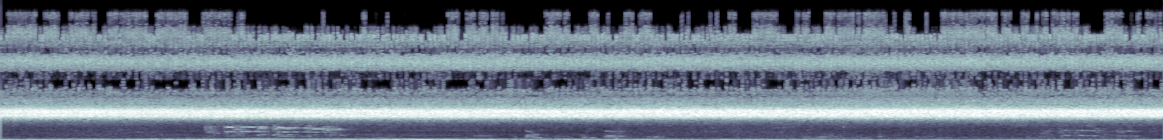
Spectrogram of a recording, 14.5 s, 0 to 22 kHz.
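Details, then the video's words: Cicadas chirping in a steady, unbroken high-pitched hiss with a fainter shrill band above it; faint harmonic calls rise briefly around three and thirteen seconds beneath the drone, with low rumble throughout. "75 seconds of cicadas chirping"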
